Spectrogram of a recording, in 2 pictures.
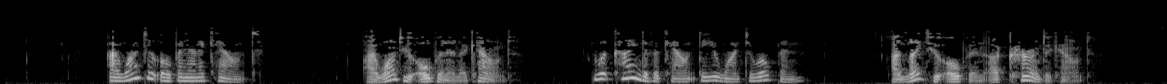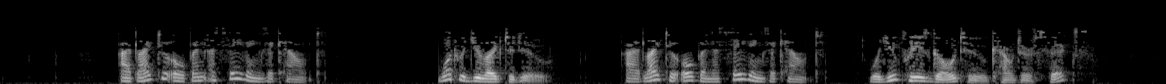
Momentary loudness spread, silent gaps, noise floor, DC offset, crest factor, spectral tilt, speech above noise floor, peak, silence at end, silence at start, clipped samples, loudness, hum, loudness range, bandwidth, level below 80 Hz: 15 LU; none; -70 dBFS; under 0.1%; 26 dB; -5 dB/octave; 45 dB; 0 dBFS; 0.8 s; 1.05 s; under 0.1%; -25 LUFS; none; 4 LU; 5.8 kHz; -62 dBFS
